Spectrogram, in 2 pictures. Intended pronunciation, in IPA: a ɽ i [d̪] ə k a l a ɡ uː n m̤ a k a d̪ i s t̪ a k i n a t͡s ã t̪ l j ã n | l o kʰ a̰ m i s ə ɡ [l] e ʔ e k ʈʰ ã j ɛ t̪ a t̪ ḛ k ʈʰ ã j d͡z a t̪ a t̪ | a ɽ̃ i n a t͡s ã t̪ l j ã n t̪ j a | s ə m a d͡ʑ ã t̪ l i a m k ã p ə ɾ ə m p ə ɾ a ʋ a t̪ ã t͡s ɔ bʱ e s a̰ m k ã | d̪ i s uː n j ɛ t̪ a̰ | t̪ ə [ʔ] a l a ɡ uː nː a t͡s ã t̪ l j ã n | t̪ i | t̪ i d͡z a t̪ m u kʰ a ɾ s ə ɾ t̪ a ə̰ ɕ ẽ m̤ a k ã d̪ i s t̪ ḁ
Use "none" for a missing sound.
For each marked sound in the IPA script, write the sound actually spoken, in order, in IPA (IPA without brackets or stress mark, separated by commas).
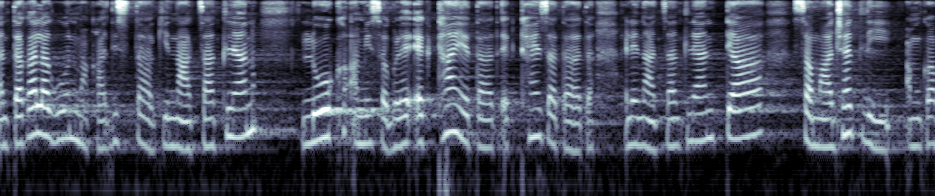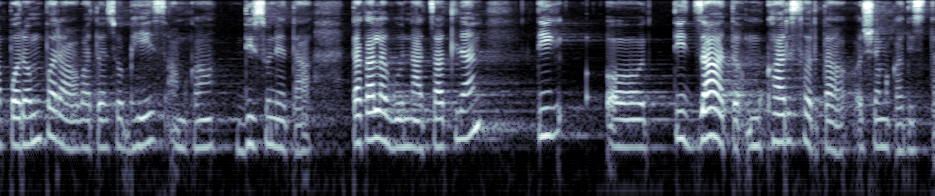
t̪, ɭ, k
